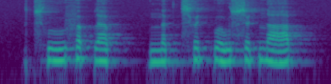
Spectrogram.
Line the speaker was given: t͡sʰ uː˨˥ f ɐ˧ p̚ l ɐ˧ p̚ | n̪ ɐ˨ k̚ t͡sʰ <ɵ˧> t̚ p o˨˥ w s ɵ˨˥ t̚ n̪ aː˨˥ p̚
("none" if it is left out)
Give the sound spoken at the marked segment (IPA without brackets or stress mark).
ɵ˧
